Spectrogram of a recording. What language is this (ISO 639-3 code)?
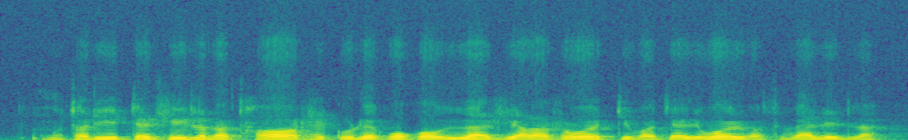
fin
